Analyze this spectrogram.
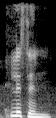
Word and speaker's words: listen: Sixth one is write any three words in which the letter T is silent. So the answer is whistle, castle and listen.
